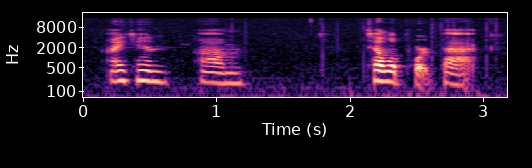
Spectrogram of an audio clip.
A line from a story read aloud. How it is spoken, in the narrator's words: she says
